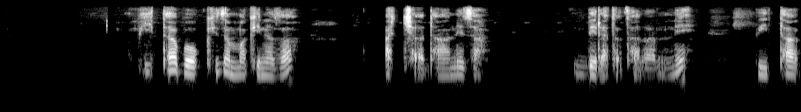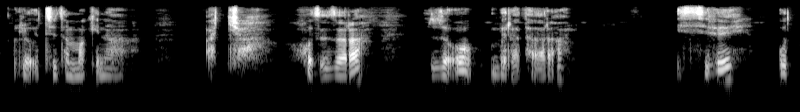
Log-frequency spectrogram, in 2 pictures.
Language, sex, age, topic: Gamo, female, 18-24, agriculture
